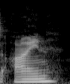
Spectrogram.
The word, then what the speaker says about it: Ayn: Actually, her name is Ayn. – Yes, that's the correct pronunciation, yes.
